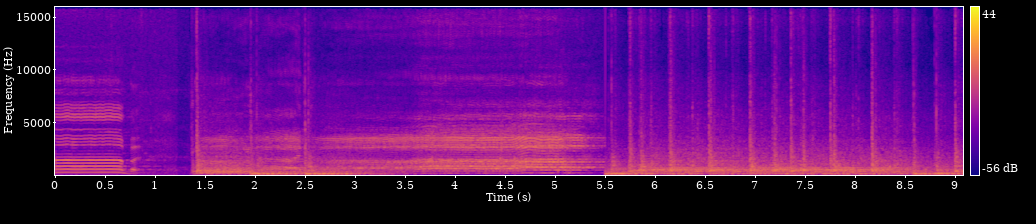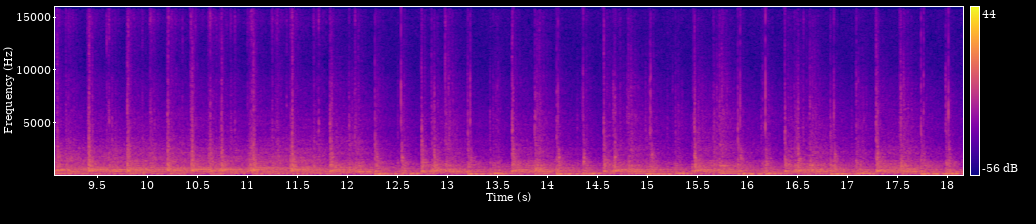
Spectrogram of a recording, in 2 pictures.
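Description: A voice chants a melodic line, with a short break about a second in. About five seconds in, a troupe of kompang frame drums, wooden rims with skin heads, strikes up together, beaten by hand in a fast, steady, many-stroke rhythm that carries on through.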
